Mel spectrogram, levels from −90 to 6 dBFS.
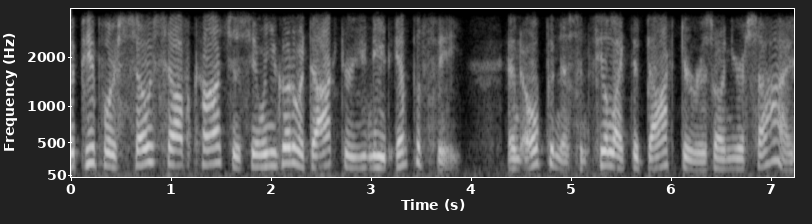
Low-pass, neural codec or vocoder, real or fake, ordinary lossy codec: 3.6 kHz; codec, 16 kHz, 8 kbps, FreqCodec, smaller model; fake; Opus, 64 kbps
